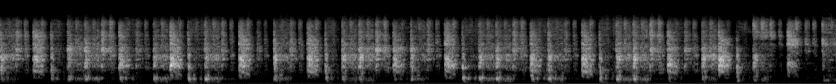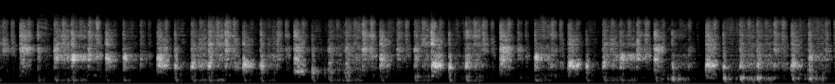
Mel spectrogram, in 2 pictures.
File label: VOCODA LOOPS; Zero G; Malice In Wonderland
